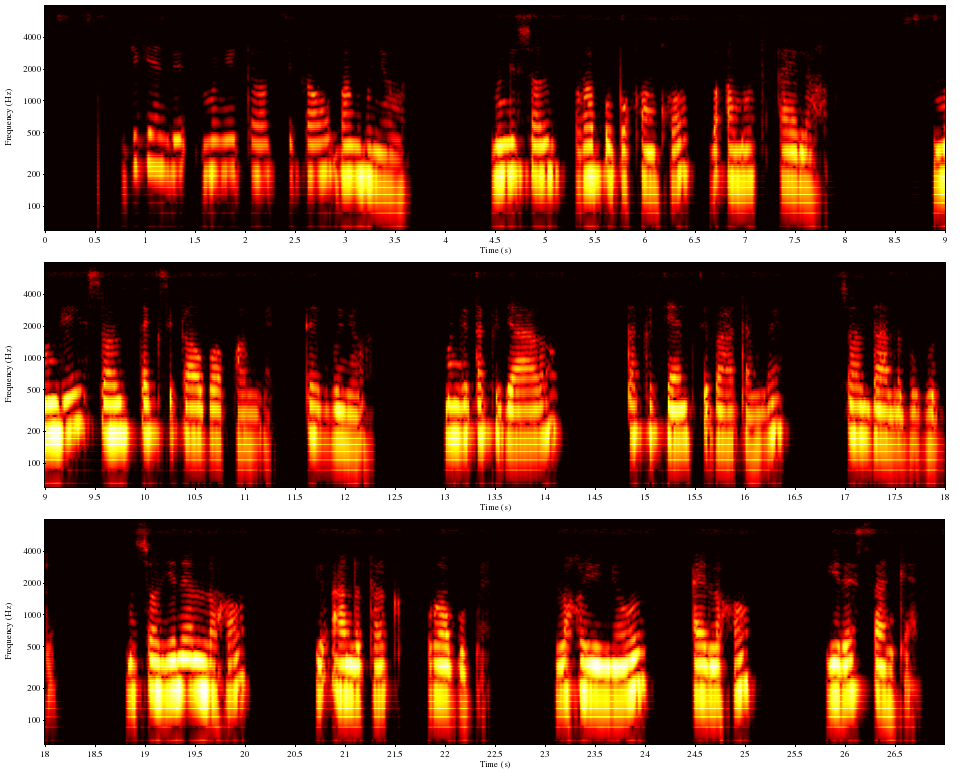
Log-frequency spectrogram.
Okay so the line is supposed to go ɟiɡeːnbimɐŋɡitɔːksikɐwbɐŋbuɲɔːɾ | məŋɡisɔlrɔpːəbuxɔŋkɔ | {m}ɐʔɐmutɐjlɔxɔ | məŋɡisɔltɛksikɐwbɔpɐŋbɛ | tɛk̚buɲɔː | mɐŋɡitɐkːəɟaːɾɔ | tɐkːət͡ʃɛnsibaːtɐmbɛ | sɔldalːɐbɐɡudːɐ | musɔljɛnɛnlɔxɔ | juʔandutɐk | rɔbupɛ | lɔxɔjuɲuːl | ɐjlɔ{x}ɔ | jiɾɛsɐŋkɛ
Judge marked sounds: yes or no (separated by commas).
no, yes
